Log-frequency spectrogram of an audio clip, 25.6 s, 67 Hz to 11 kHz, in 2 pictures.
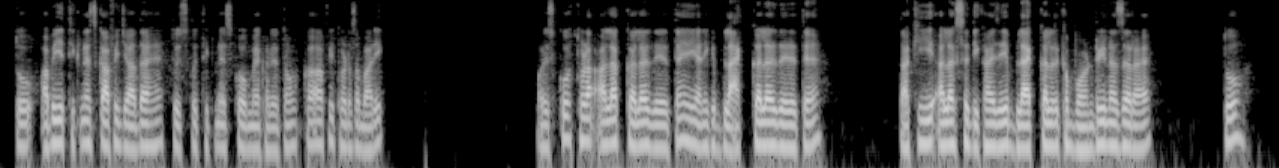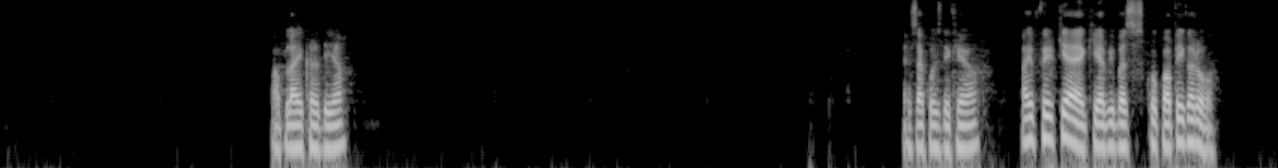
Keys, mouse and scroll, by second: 0.8 middle click, 2.7 click, 6.7 click, 8.1 click, 10.8 click, 12.0 click, 12.4 click, 13.8 click, 14.6 click, 15.5 click, 15.9 middle click, 16.2 alt+middle click, 16.3 alt+click, 16.5 alt+middle click, 18.0 click, 22.2 middle click, 22.6 click, 23.5 alt+click.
